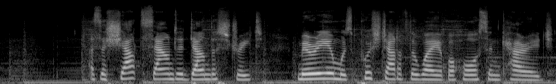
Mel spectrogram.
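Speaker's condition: No condition

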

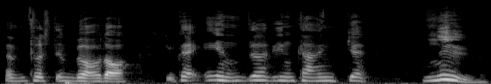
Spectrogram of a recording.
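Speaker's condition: Cerebral palsy; lives in Thailand because Sweden too cold

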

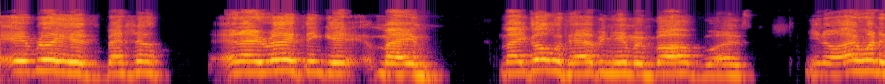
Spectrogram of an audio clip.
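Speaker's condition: Cerebral palsy; diagnosed as firstborn child

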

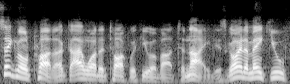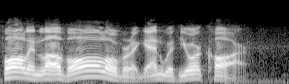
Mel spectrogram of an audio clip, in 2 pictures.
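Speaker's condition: No condition

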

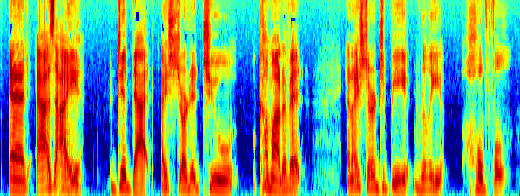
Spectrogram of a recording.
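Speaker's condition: Vocal cord paralysis; permanent left vocal cord paralysis after near-fatal pneumonia, intubation, tracheostomy, feeding tube, over 2 years ago; current voice temporary after recent surgery, swallowing still hard

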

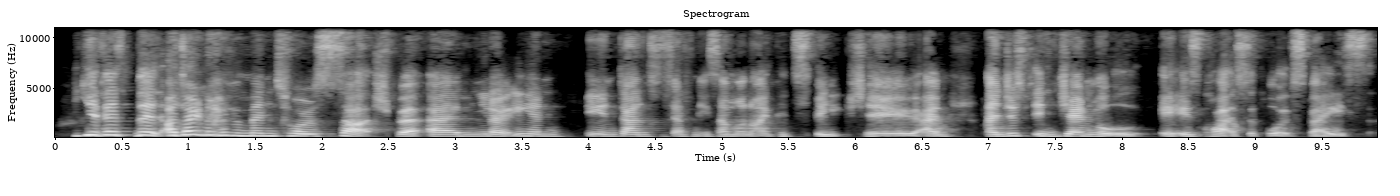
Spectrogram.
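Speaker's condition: No condition

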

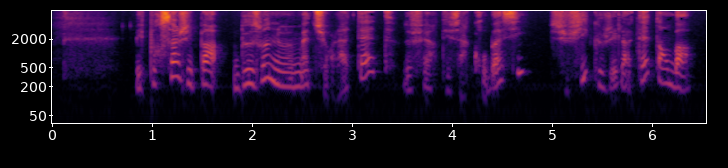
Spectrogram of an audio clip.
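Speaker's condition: No condition

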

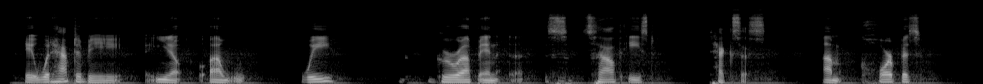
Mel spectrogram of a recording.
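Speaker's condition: Stuttering; stutter since childhood, 20 years speech therapy first on fluency, hypnosis, military hypnotherapist on mental health; blocks

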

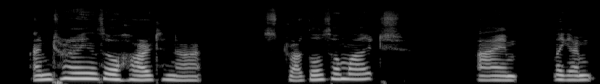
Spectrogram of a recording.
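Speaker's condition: Down syndrome; also hard time breathing

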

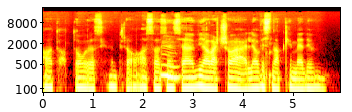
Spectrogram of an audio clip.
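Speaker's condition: ALS; no use of arms or legs, sudden leg spasms, relies on assistants for daily care; uses breathing help, good and bad days, clenching and teeth grinding on bad days

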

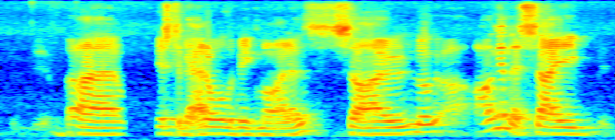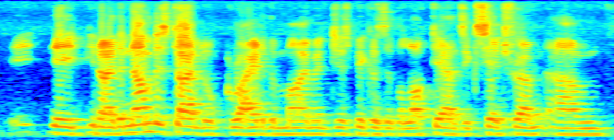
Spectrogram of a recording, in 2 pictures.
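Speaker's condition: No condition

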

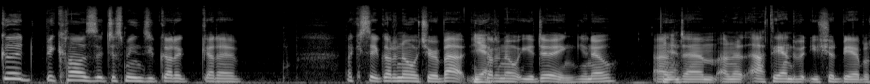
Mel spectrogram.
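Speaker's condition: No condition

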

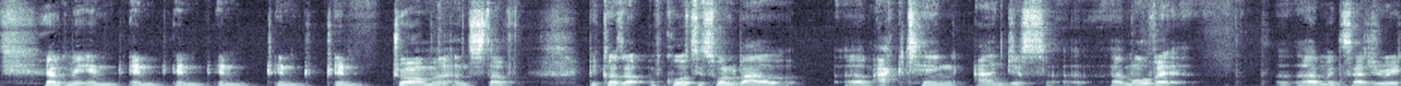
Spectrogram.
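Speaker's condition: Stammer; stammer since childhood, mocked and imitated by other kids from primary school; age 26, saying own name takes a long time; struggles saying own name, stammers less with put-on Birmingham accent or exaggerated speech; repeated words

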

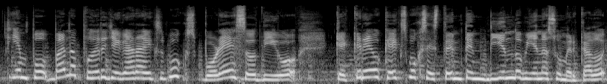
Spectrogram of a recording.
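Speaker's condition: No condition

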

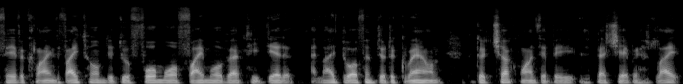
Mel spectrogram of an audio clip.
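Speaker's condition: Hearing loss; severe speech impediment as a child

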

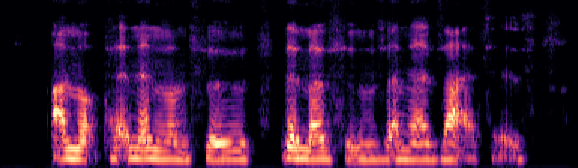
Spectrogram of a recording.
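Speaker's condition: Tongue cancer, near-total glossectomy; stage 4 tongue cancer, near-total tongue removal, 5 millimeters left, temporary tracheostomy, immunotherapy around surgery; cancer free, eats liquid and pureed foods

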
